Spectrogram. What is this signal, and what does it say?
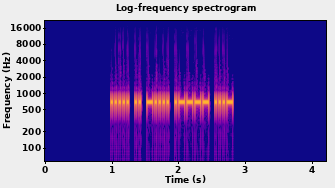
Morse code, heard as a keyed tone, about 41 wpm, 700 Hz. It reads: 5I61V
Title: Five Challenging Letter-Number Combinations 40wpm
